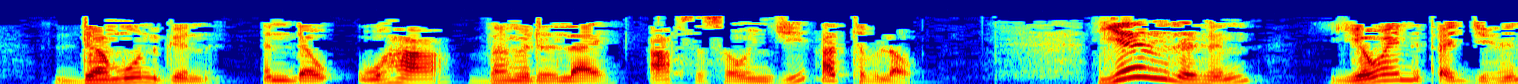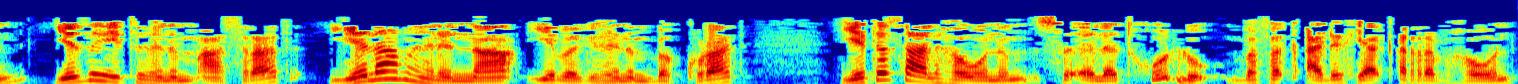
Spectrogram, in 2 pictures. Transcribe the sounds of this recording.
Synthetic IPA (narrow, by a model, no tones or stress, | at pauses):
d̪əmunɡɨn | ʔɨnd̪əwʊɦabəmɨd̪ɨɾlajʔafsɨsəwɨɲd͡ʒiat̪ʰːɨβlə̰w | jɛhlɨɦɨn | jɛwɔjnɨt̪ʼəd͡ʒːɪɦɨnjɛzəhit̪ʰɨhɨnɨmːasɾat̪jɛlamɨhɨnɨnːajɛβəɡɨhɨnɨmbəkʰːuɾat̪ | jɛt̪ʰəsalɦəwnɨmːsɨʔɨlət̪hulːubəfəkʼad̪ɨhjakʼərːəβɦəwn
